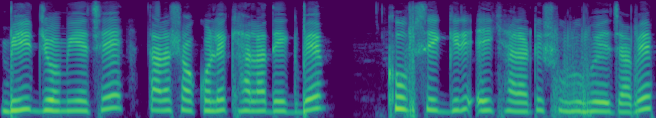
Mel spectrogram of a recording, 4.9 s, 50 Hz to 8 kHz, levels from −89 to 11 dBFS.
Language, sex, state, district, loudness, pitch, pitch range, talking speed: Bengali, female, West Bengal, Purulia, -15 LUFS, 250 Hz, 240-265 Hz, 160 wpm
